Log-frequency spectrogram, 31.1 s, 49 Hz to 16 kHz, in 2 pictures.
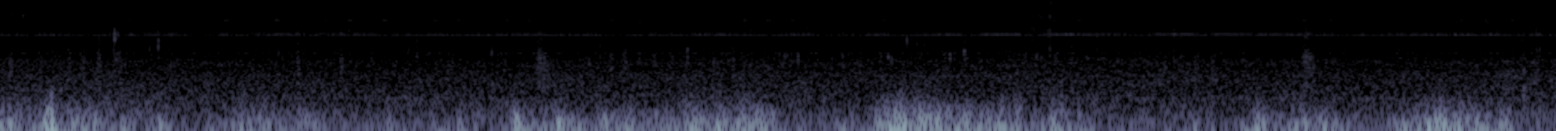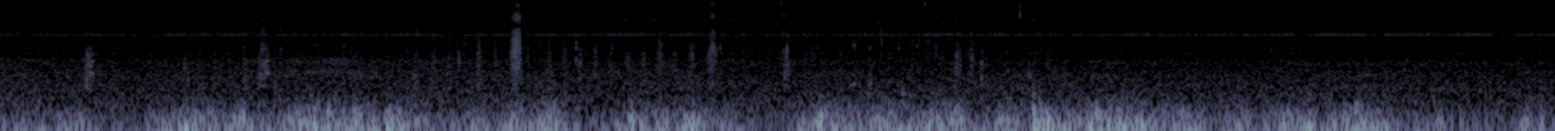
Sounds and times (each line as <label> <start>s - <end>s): eventual dog 0.0s - 13.3s
eventual dog 15.0s - 26.3s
